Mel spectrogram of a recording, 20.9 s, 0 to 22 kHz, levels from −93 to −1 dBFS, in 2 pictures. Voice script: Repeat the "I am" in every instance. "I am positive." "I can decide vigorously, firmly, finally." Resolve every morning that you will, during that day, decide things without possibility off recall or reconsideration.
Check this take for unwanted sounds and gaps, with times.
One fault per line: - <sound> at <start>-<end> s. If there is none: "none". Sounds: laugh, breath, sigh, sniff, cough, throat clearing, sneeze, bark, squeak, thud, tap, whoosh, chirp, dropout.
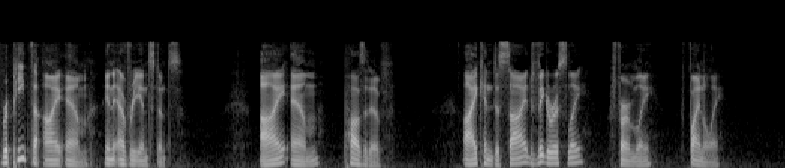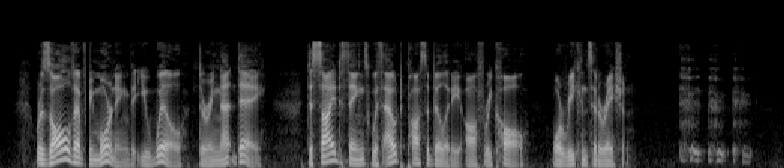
- dropout at 11.6-11.7 s
- cough at 19.5-20.6 s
